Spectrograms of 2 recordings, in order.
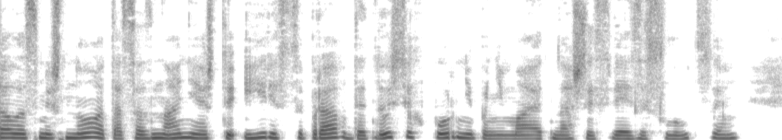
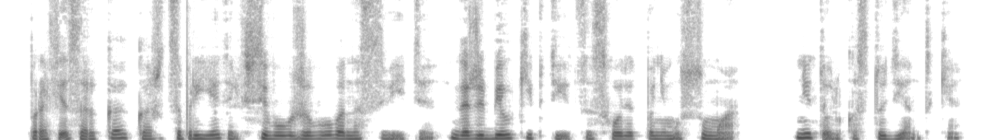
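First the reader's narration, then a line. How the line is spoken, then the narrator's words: Grumbling. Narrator (Russian): проворчал Пегас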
